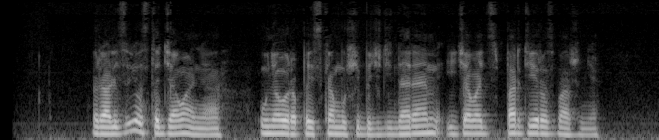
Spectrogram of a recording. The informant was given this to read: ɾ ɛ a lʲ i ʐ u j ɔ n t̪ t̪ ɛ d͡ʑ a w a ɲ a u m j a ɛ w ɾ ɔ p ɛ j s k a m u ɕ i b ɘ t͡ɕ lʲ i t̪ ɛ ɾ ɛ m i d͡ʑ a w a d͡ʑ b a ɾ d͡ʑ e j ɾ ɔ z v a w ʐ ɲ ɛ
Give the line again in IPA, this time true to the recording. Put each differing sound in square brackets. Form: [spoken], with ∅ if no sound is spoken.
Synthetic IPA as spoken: ɾ ɛ a lʲ i [z] u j ɔ n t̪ t̪ ɛ d͡ʑ a w a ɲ a u [ɲ] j a ɛ w ɾ ɔ p ɛ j s k a m u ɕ i b ɘ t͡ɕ lʲ i [d̪] ɛ ɾ ɛ m i d͡ʑ a w a d͡ʑ b a ɾ d͡ʑ e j ɾ ɔ z v a [∅] ʐ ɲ ɛ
